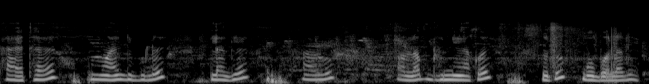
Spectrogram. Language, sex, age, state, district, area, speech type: Assamese, female, 30-45, Assam, Charaideo, rural, spontaneous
